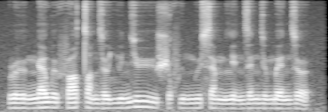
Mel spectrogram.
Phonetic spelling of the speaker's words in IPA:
ɭ øː ŋ æ w ø f æ tˤ o n z œ ʎ y n z yː ʃ ɔ f i m ʉ s æ m lʲ æ n z ɛ n z ø m ɛ n z œ

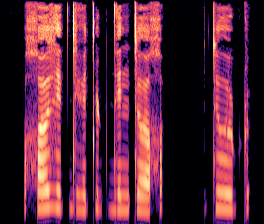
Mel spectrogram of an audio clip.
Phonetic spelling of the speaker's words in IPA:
χ o z ɪ t dʱ ø t ɾ œ ʈ d̪ e n t o χ | t u ʈ

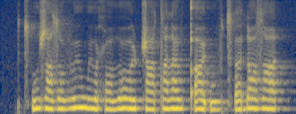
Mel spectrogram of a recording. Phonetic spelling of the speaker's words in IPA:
t͡sʼ u˨˦ ʑ ɨ˨ zˤ u˨ v ʉ˦ w ʉ˨ u̯ ħ o˨ ðˤ uː˦˨ y̯ ʈ͡ʂ eː˨ tˤ ɐ˦ l ɨː˦ v qʼ a˦˨ y̯ ʔ u˨ v t͡sʼ ɐ˦ ɗ ɨː˦ zˤ i˨

